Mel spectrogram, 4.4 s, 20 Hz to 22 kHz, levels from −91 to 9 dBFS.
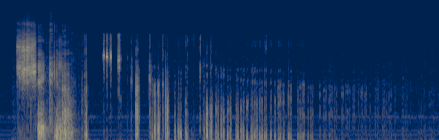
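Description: At 0.83 s the sound abruptly loses its top end and takes on a thin, smeared quality that lasts to the end of the clip, with nothing audible above 8.2 kHz and no gap at the switch. This is an adaptive stream at a lower bitrate: the player dropped to a cheaper encoding mid-stream, one that fits a step down from around 64 to 16 kbit/s Opus, so the encoder discarded high frequencies and coded the rest more coarsely.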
